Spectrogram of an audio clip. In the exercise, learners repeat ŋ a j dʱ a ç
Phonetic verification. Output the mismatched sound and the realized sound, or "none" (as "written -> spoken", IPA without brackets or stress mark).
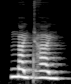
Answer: ç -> j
